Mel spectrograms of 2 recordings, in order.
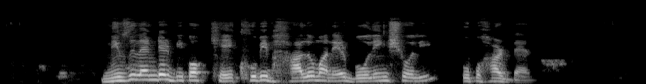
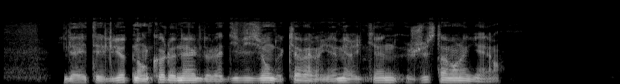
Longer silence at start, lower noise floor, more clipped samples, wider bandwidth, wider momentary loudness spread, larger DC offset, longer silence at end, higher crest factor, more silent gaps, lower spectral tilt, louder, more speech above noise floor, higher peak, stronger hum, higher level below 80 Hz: first, 0.6 s vs 0.3 s; second, -73 dBFS vs under -90 dBFS; neither; about the same, 9.2 kHz vs 9.4 kHz; first, 14 LU vs 8 LU; neither; second, 0.95 s vs 1.2 s; about the same, 18 dB vs 18 dB; neither; about the same, -6.5 dB/octave vs -6 dB/octave; first, -21 LUFS vs -24 LUFS; second, 53 dB vs over 66 dB; first, -4 dBFS vs -8 dBFS; neither; second, -60 dBFS vs -52 dBFS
